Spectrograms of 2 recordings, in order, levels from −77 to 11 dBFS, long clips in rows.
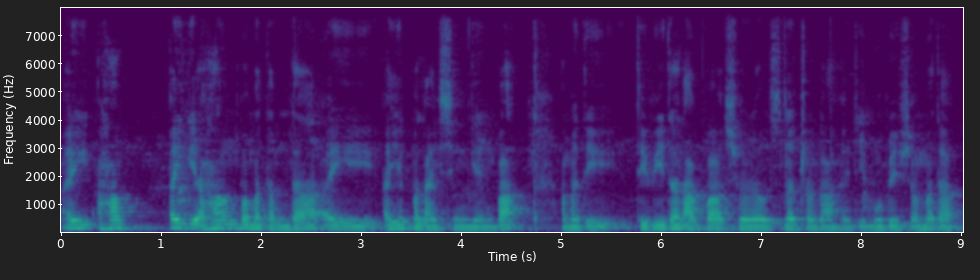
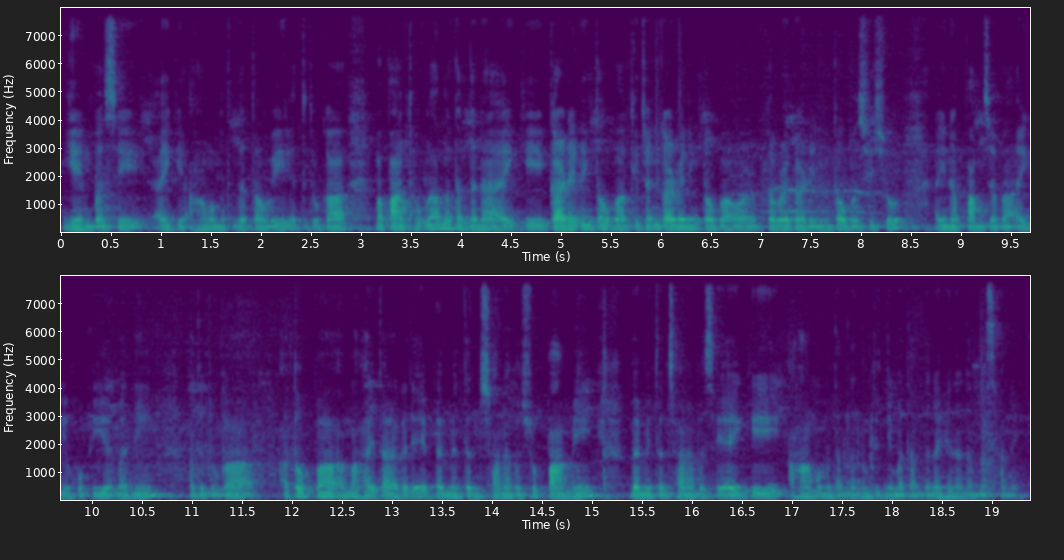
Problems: background sounds at intervals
